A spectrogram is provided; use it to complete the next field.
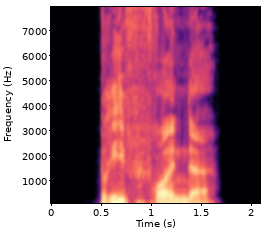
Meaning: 1. nominative/accusative/genitive plural of Brieffreund 2. dative of Brieffreund
- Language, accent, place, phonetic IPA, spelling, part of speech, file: German, Germany, Berlin, [ˈbʁiːfˌfʁɔɪ̯ndə], Brieffreunde, noun, De-Brieffreunde.ogg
